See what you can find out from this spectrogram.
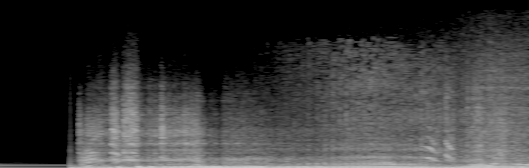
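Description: An engine cranks and catches abruptly after a brief low hum, then roars loudly with rising and falling revs, its pitch sweeping up near the end as it's throttled hard.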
